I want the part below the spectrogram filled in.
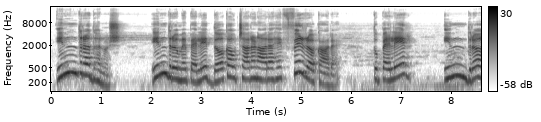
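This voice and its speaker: A woman teacher slowly and patiently sounding out letters and words for young children in a lesson. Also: on the high side, bright, forceful tone.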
